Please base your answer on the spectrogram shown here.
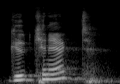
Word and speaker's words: Gutknecht: So I just want to clarify for those of you involved, my name is Gutknecht. It's Gutknecht.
